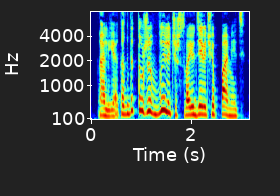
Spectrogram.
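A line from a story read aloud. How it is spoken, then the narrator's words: Grumbling. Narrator (Russian): ворчал Сантовар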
